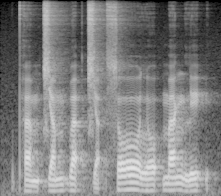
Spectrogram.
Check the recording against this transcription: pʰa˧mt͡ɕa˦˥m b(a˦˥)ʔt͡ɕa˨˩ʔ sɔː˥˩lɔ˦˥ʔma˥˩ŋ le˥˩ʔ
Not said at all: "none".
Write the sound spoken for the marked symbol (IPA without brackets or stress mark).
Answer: a˥˩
